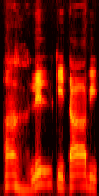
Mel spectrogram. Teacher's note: ہا کے اندر صفت ہمس ہے، سانس کو جاری کریں گے، کمزوری آئے گی، پستی ہو جائے گی سانس کے اندر۔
